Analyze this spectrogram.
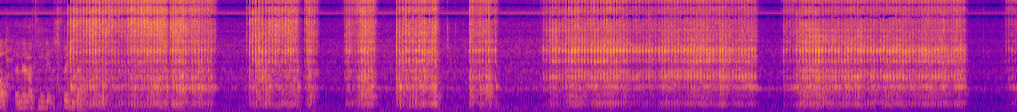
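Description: A gouge scrapes and cuts into spinning wood in bursts.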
